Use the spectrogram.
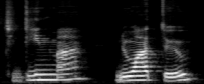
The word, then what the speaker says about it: Chidinma Nwatu: And for this, we have Chidinma Nwatsu, I'm mispronouncing the name. It's Chidinma Nwatu, who created the microblog.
